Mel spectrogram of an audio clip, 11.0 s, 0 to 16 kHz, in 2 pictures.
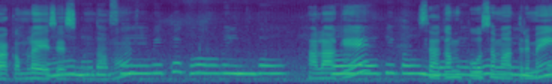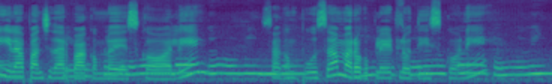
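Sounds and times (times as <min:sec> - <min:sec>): person singing long high notes: 0:00.4 - 0:11.0.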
